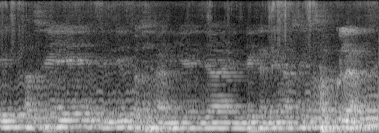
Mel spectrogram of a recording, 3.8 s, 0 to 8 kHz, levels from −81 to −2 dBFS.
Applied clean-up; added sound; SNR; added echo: none; Buzz; 10 dB; reverberation time 1.2 s.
